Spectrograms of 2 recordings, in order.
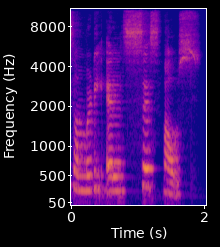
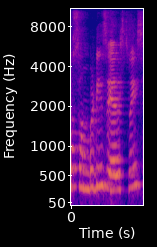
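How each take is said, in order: First: "somebody else's house" spelled out slowly and evenly; teacher lays out "somebody else's house" word by word, very slow; correct form, slow. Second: "somebody's else" said as the wrong form, rising on "somebody's"; teacher flags "somebody's else" with a questioning rise; wrong form flagged. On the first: Teacher to class, giving the correct possessive, very slow and deliberate. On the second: Teacher to class, marking the wrong possessive, questioning rise. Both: Shown as a demonstration.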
